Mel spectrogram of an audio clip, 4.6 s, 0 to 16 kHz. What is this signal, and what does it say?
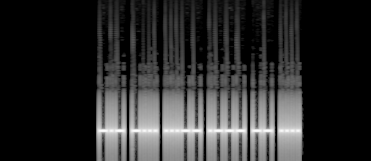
Morse code, heard as a keyed tone, about 34 wpm, 700 Hz. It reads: KB3JMH
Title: USA Call Signs Repeated 3x 35wpm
